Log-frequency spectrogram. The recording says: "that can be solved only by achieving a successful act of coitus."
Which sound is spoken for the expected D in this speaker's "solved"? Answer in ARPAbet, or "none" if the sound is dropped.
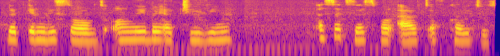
D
